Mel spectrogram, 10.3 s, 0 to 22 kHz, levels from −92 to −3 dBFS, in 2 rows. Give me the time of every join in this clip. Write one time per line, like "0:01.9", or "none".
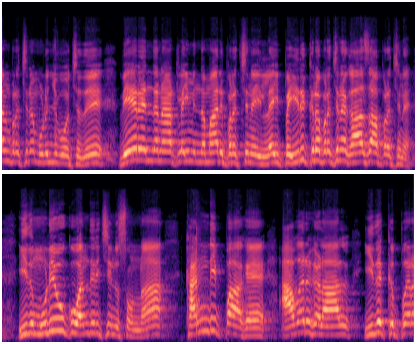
none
